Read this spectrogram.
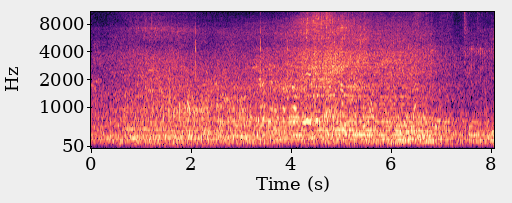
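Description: A motor scooter drives past.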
